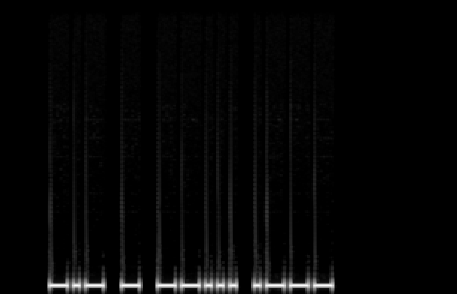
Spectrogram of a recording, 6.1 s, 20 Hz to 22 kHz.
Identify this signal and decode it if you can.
Morse code, heard as a keyed tone, about 15 wpm, 700 Hz. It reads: KT7J
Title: USA Call Signs - 4 Characters - Repeated 2x - 15wpm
